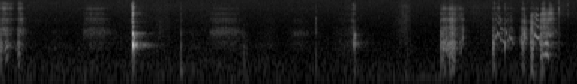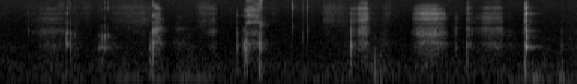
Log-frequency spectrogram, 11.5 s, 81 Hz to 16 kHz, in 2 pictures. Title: 7 week old baby girl, hiccup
